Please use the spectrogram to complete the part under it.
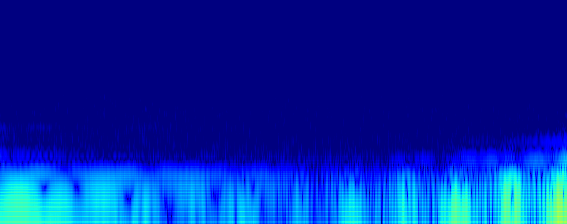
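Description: A record turntable spins with a low, steady motor hum.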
